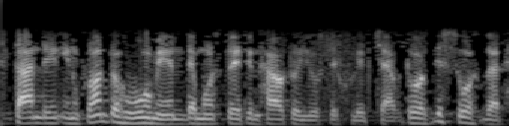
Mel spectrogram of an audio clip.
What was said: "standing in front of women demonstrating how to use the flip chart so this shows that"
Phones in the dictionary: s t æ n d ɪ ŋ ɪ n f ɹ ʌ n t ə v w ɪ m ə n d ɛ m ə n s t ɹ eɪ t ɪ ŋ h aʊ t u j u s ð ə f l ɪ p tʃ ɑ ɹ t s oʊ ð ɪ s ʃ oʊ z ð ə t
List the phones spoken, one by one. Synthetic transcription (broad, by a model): s t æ n d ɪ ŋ ɪ n f ɹ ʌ n t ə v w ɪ m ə n d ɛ m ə n s t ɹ eɪ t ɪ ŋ h aʊ t u j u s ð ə f l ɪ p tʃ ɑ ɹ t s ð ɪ s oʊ s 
